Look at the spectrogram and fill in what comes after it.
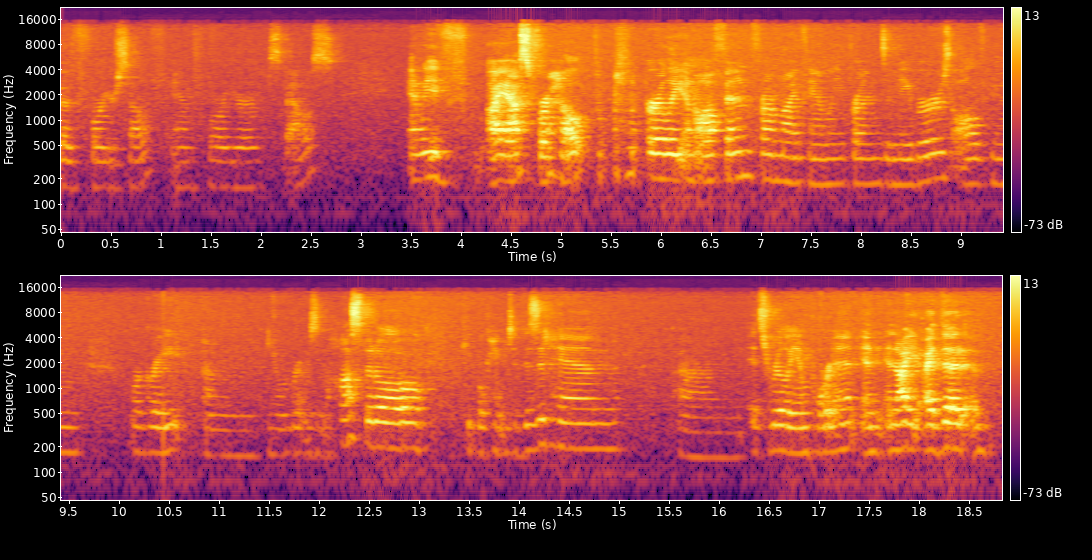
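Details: Adult woman speaking; normal fluent speech.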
